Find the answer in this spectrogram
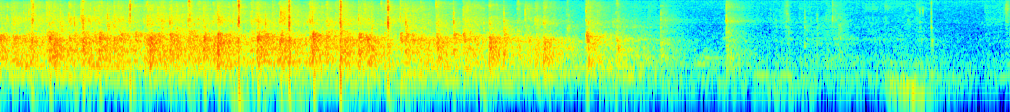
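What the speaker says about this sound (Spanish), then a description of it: "Un aplauso." Audience applause on a talk show, a steady burst of clapping that thins out and fades over a few seconds.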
